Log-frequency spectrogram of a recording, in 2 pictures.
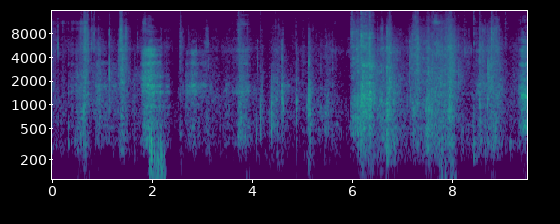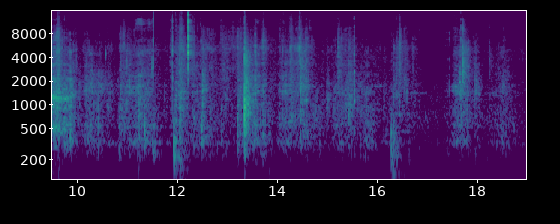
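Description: Footsteps climbing a staircase littered with loose paper and debris, each step crunching and rustling the scattered papers in an irregular pattern.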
